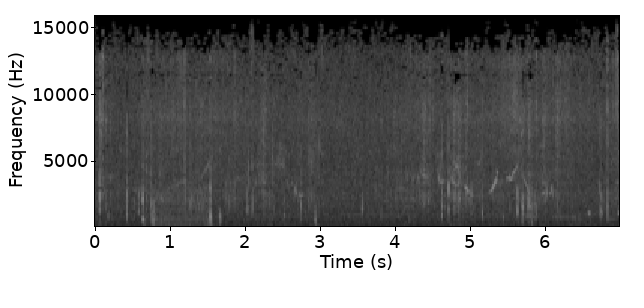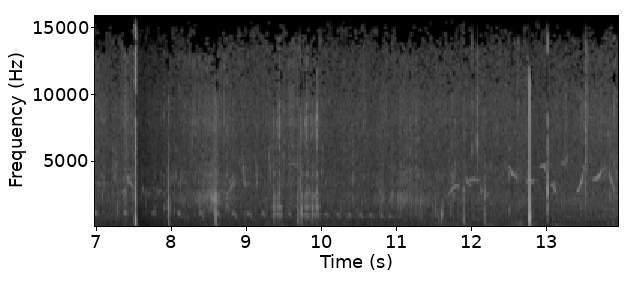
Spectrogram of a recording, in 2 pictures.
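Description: Birds calling in short chirps, with a run of quick repeated notes in the middle, and a few sharp snaps, the loudest about halfway through and another near the end.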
